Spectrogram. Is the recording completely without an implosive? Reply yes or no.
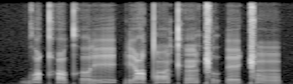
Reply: yes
